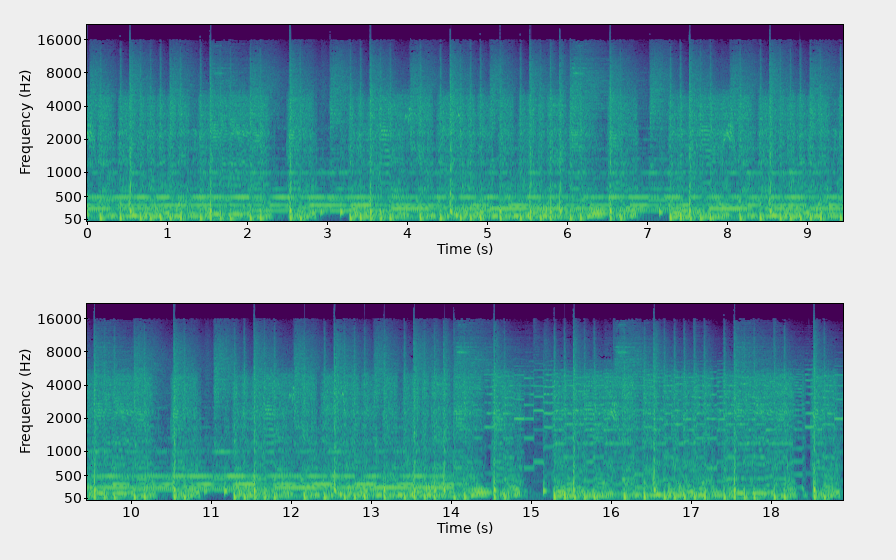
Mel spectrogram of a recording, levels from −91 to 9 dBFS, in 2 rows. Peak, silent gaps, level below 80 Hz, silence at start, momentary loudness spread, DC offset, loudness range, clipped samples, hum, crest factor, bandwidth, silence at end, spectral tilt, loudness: 0 dBFS; none; -22 dBFS; 0 s; 3 LU; under 0.1%; 1 LU; under 0.1%; none; 14 dB; 17 kHz; 0 s; -5 dB/octave; -14 LUFS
